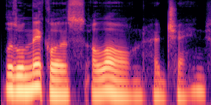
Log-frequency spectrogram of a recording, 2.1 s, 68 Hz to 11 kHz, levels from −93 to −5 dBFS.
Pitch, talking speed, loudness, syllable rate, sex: 120 Hz, 140 wpm, -16 LUFS, 5.6 syllables/s, male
